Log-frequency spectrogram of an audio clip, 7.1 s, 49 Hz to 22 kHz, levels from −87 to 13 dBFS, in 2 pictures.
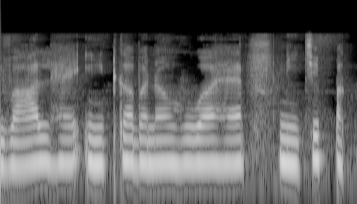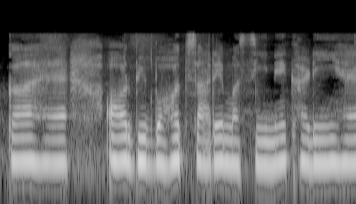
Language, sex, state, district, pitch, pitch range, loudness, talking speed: Hindi, female, Bihar, West Champaran, 170 Hz, 165-175 Hz, -14 LUFS, 145 wpm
